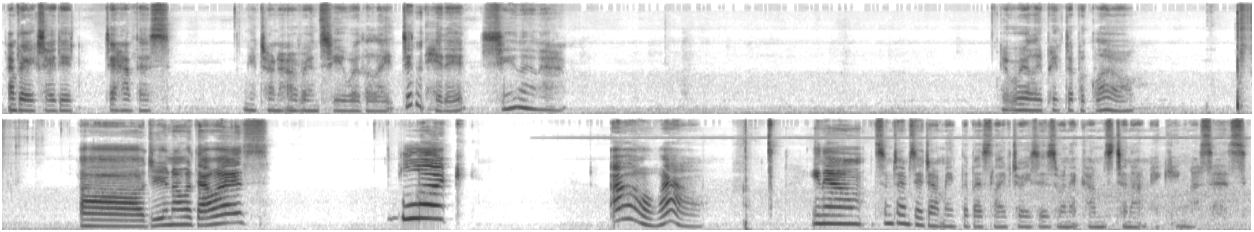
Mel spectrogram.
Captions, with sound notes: very excited to have this let me turn it over and see where the light didn't hit it see look at that it really picked up a glow (soft thump) oh do you know what that was look oh wow you know sometimes i don't make the best life choices when it comes to not making messes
